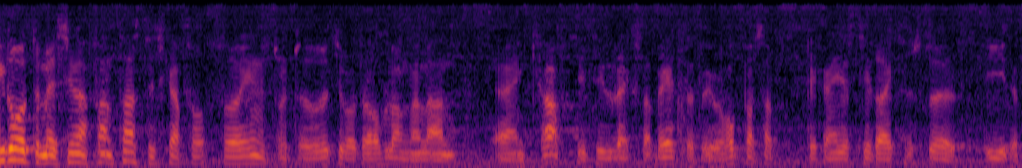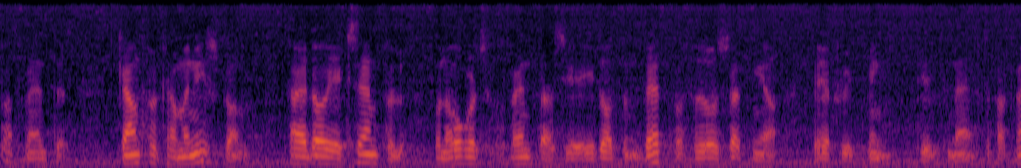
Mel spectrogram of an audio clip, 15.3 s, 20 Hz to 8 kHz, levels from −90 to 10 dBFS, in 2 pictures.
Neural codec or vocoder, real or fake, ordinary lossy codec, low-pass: codec, 16 kHz in and 24 kHz out, 2.2 kbps, FireRedTTS-2 codec; fake; none; 7.2 kHz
